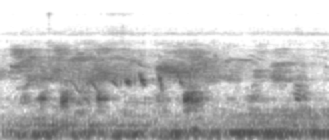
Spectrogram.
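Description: Bird calls in the background: a quick run of short chirps about a third of the way in, over a low steady hum.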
